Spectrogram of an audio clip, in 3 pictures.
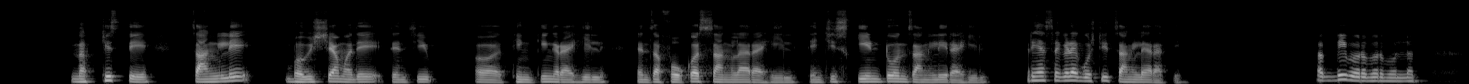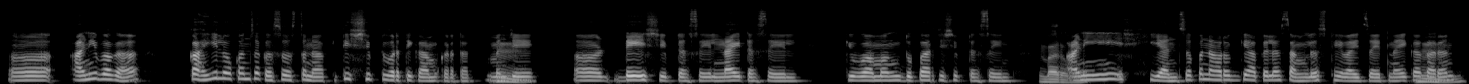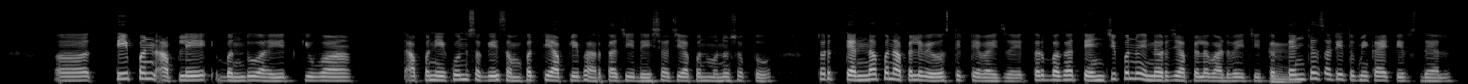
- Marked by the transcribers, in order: in English: "थिंकिंग"; in English: "स्किन टोन"; tapping; in English: "डे शिफ्ट"
- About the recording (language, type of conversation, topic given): Marathi, podcast, सकाळी ऊर्जा वाढवण्यासाठी तुमची दिनचर्या काय आहे?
